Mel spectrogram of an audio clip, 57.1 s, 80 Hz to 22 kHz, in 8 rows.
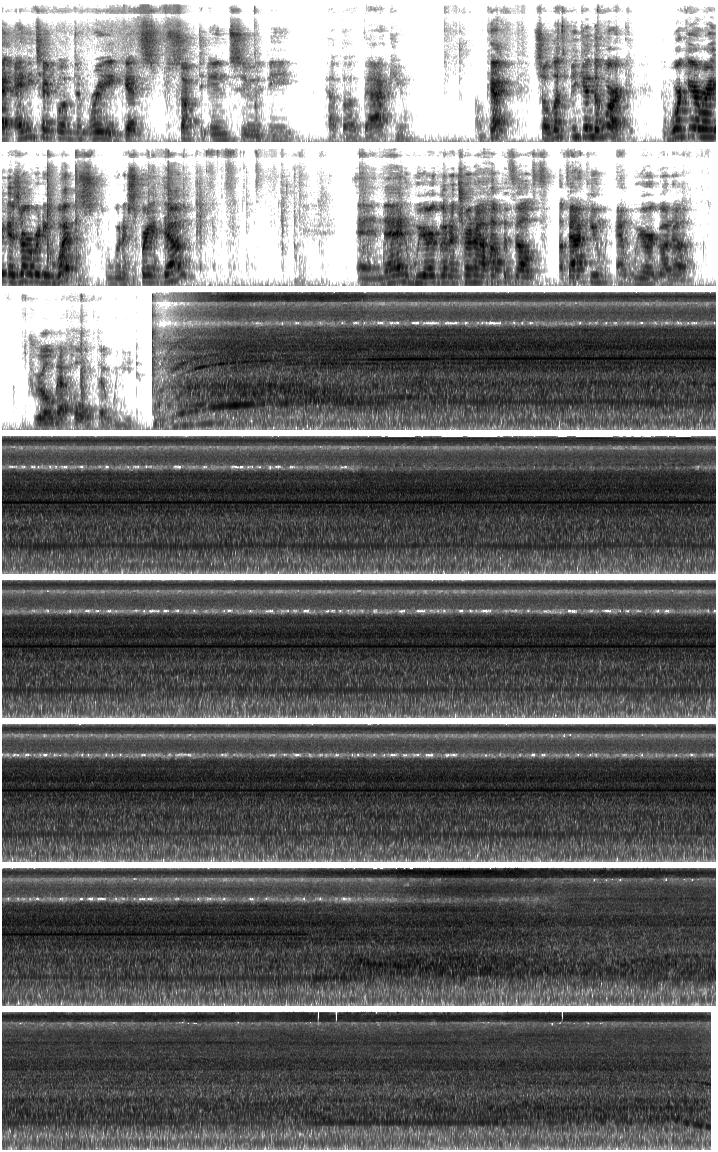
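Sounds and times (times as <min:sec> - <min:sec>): vacuum whine: 0:15.8 - 0:57.0.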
